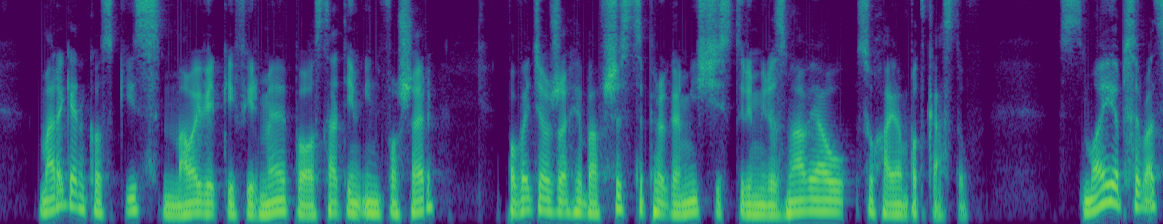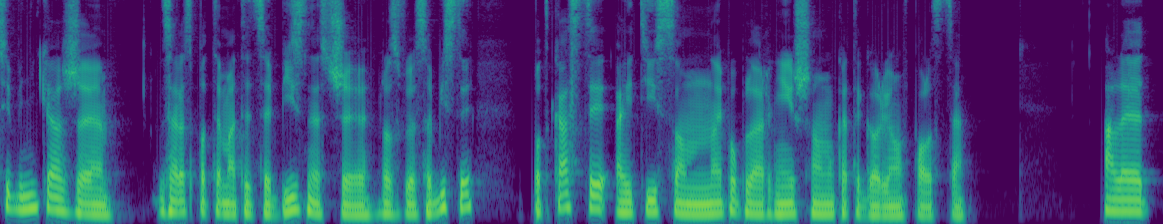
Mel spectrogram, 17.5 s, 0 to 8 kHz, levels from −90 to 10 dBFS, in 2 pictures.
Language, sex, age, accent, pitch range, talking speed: Polish, male, 30-49, native, 85-110 Hz, 135 wpm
